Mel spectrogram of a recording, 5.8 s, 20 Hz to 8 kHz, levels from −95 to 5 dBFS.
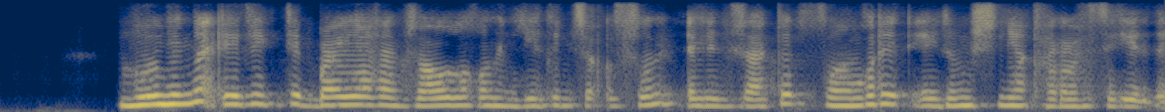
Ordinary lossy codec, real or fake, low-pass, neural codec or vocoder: none; fake; 7.2 kHz; codec, 16 kHz, 1 kbps, FreqCodec, smaller model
